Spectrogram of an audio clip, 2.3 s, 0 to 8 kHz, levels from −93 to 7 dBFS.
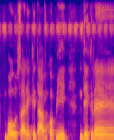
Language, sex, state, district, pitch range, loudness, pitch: Hindi, male, Jharkhand, Deoghar, 185-195 Hz, -14 LUFS, 190 Hz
